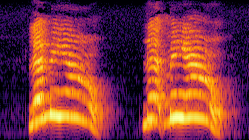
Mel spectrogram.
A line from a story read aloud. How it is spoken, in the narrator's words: he yelled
